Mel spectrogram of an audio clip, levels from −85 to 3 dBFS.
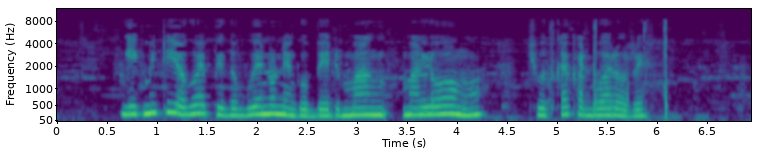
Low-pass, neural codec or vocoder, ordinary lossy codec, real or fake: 10.8 kHz; none; MP3, 32 kbps; real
